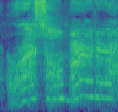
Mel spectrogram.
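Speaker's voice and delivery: drawn-out, high-pitched announcer growl, badly imitated; hammy welcome roar, held long and high; terrible Vince McMahon accent. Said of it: "That's a terrible accent".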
